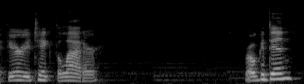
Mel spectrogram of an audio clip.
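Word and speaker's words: Raubahn: he' take the ladder rogin it's pronounced rogin okay sorry fleeing those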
